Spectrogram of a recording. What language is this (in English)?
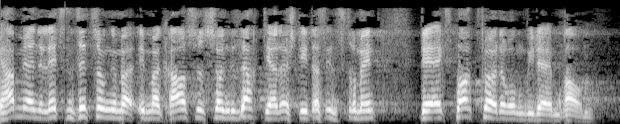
German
